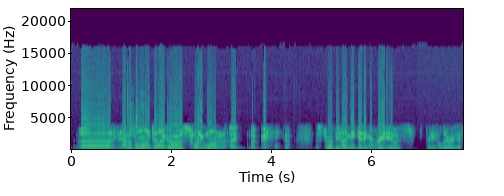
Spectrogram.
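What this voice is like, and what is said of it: Polished radio announcer voice. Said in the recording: “You got such a great, great radio voice.”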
